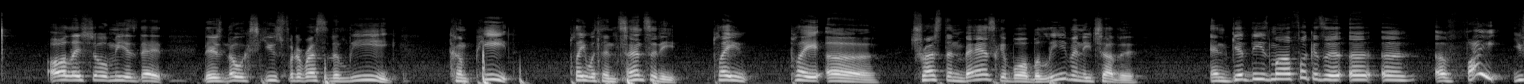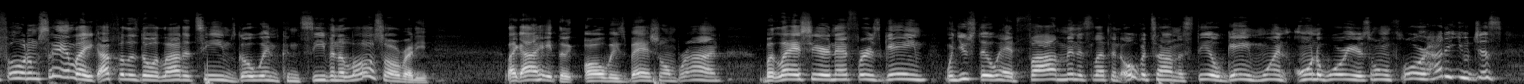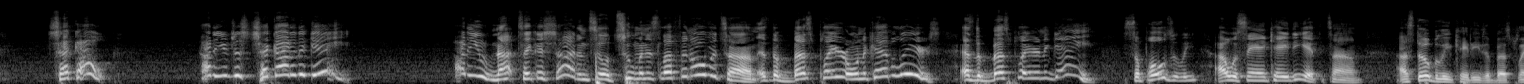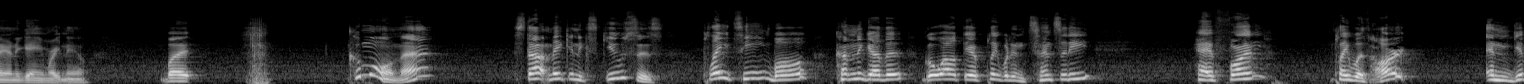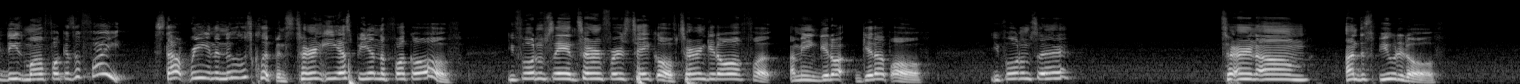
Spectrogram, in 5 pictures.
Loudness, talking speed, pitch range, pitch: -16 LUFS, 175 wpm, 190-265 Hz, 225 Hz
